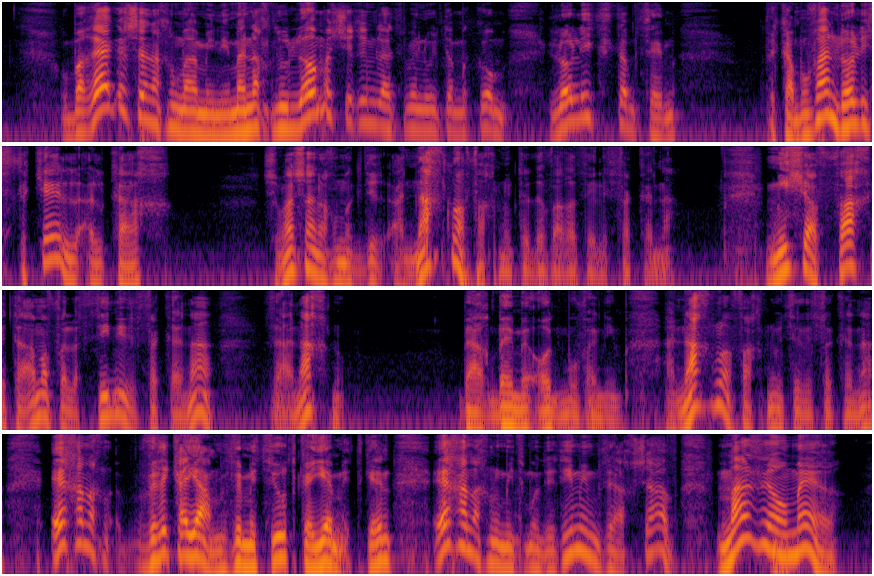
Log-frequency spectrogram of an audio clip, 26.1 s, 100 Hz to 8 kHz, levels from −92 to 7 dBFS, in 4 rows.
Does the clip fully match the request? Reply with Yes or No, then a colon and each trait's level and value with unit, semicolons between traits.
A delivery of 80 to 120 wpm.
No: average, 135 wpm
